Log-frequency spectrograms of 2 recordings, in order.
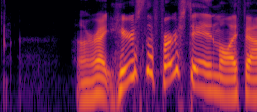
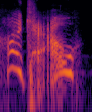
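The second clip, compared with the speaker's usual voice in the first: very high-pitched little hello; cutesy greeting. Pretend. Storyteller greeting the felt dog, cutesy greeting. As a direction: greet a toy in a tiny high voice. Greeting a toy animal for children.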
